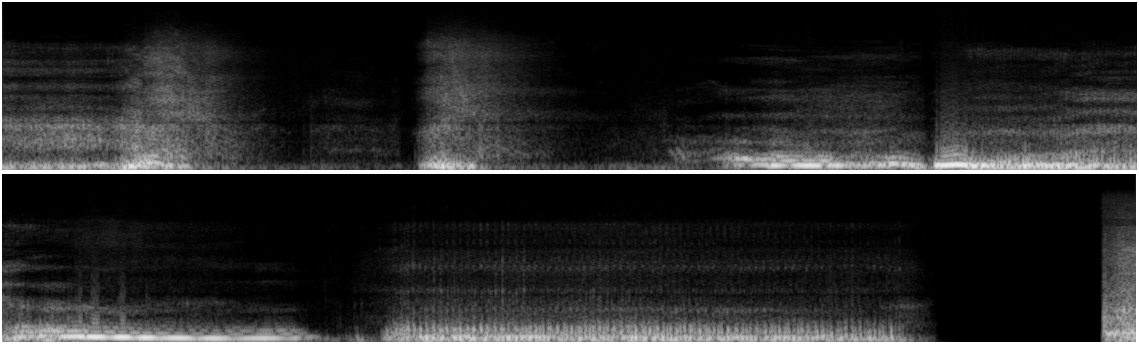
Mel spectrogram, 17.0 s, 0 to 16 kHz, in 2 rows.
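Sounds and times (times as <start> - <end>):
rough low rumbling: 5.2 - 14.9.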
